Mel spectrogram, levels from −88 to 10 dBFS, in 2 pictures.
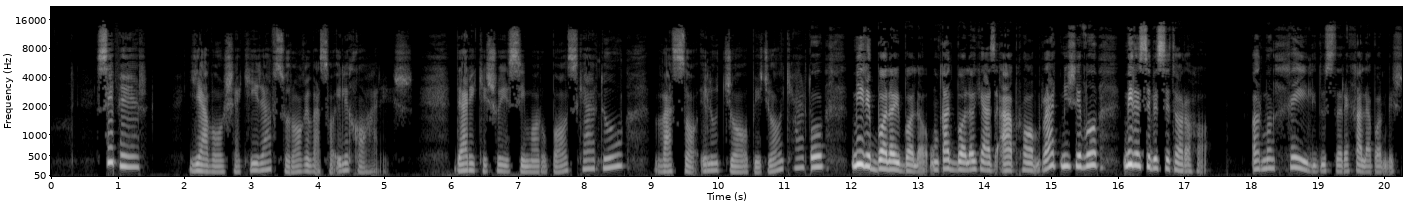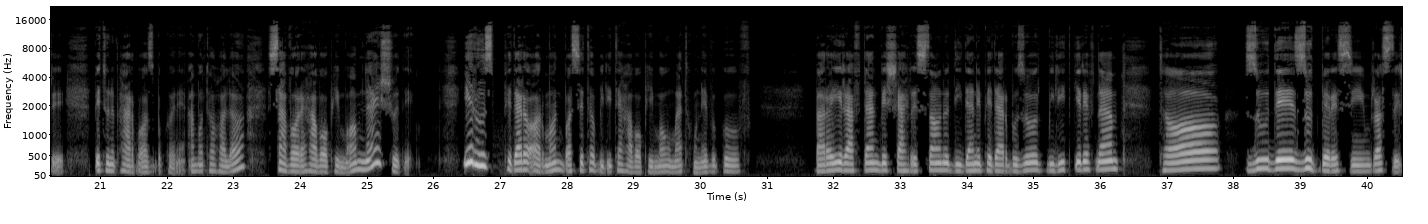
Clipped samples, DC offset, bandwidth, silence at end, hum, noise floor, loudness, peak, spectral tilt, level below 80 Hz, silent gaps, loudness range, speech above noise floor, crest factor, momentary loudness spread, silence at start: under 0.1%; under 0.1%; 15.5 kHz; 0 s; none; -71 dBFS; -26 LUFS; -4 dBFS; -5 dB/octave; -68 dBFS; none; 12 LU; 45 dB; 22 dB; 16 LU; 0.7 s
